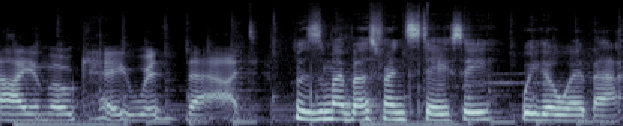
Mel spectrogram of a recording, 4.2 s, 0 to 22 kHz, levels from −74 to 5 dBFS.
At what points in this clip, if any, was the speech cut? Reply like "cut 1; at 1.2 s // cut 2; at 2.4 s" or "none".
cut 1; at 1.7 s // cut 2; at 3.3 s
